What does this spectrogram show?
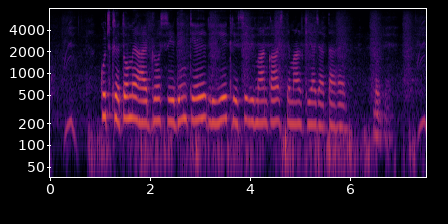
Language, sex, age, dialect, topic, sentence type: Hindi, male, 18-24, Kanauji Braj Bhasha, agriculture, statement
